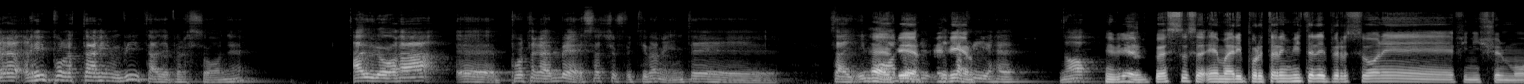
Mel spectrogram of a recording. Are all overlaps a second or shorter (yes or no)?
no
